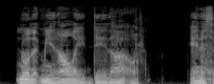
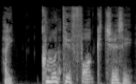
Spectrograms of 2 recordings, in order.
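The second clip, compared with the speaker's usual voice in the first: higher-pitched protest; finding his voice; 7 semitones higher than usual. A narrator's reading. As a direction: speak up to object. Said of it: "I find my voice at that".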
